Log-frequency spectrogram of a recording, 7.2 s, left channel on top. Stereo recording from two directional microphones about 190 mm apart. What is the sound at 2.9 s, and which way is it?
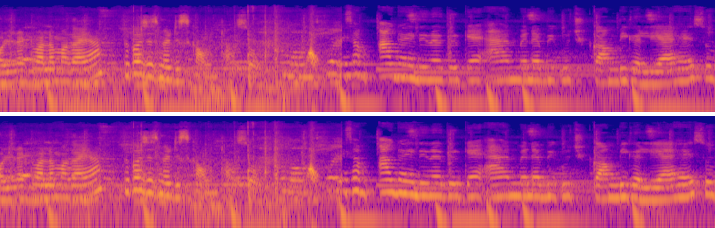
Speech, centre (ahead or behind).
